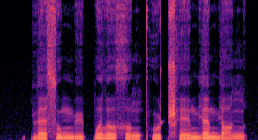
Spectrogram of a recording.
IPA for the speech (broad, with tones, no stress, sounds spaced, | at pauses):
p ɥ ɛ˨˦ s u˦ m y˨˦ p ɤ˦ l ɤ˦ x ɤ˨˩ ŋ pʰ u˨˦ ʈ͡ʂʰ e˨˦ ɪ̯ m j ɛ˥˨ m j ɑ˦ ŋ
